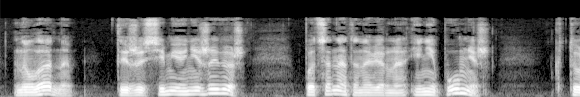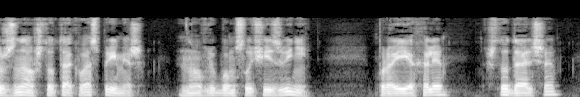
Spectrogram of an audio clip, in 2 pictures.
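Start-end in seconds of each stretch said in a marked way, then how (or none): none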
